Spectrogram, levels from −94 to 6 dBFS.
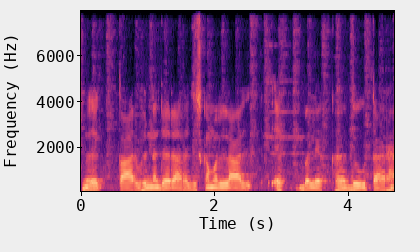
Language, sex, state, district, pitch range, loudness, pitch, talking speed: Hindi, male, Jharkhand, Palamu, 135-140 Hz, -13 LUFS, 135 Hz, 205 wpm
